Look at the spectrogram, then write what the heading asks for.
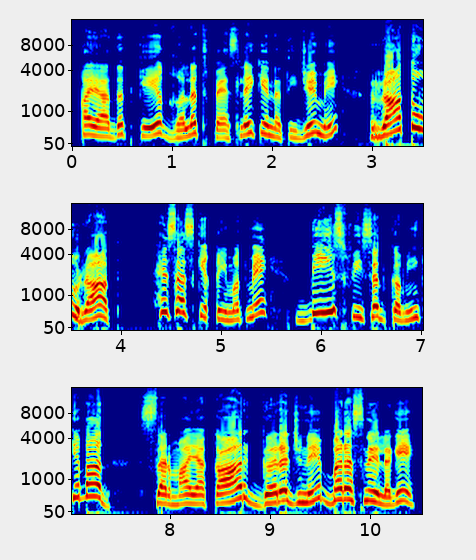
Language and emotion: Urdu, angry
